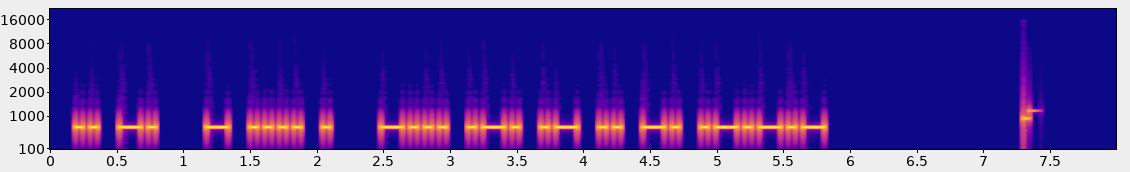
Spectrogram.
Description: Morse code, heard as a keyed tone, about 22 wpm, 700 Hz. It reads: IN THE BRAIN.
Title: Sentences from Top 1000 Words - Review Part 6 - 22wpm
